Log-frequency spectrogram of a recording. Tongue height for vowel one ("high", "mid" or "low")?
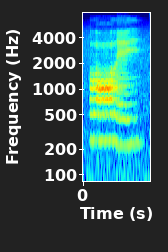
mid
